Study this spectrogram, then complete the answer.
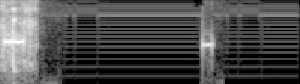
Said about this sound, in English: Yeah, I was just hearing carrier go beep beep, every, you know, like while you're talking. So I don't know if that was a repeater or something on your side or what.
